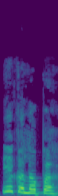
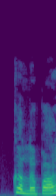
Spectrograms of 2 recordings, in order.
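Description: First: Loud call. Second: Said in the usual way. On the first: Acted. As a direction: call his name out loud across the yard. Calling out to Kallappa. (ಜೋರಾಗಿ ಕೂಗಿ ಕರೆಯುವುದು)

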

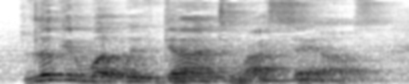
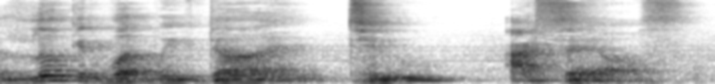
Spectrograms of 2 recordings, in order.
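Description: First: Higher-pitched, insistent preaching; emphatic repeat. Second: Drawn out with pauses between phrases; slow right down, let each part land; slow emphasis. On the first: Preacher presses the congregation on their self-deception, emphatic and raised in pitch. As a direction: drive it home in one higher, unbroken phrase. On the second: Preacher confronts the congregation with their self-deception, slow and weighty. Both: Real, not acted.

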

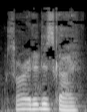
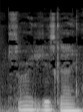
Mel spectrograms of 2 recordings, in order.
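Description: First: Sorry to this guy, louder and higher, stressing this; louder repeat. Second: Said in the usual way. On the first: Real, not acted. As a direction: repeat it with more force on this.

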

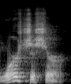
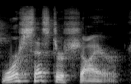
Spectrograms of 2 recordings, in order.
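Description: First: Worcestershire shortened to WURST-uh-shur; attempted short pronunciation. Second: Worcestershire slow and lower, wur-SESS-ter-SHIRE; spelling pronunciation. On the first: Reactor struggling to say the sauce's name, attempted short pronunciation. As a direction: squash Worcestershire into three syllables, WURST-uh-shur. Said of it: "I can't even say it". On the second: Reactor repeating how the word looks, spelling pronunciation. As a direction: read Worcestershire as written, every syllable out, ending like shire. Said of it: "is how it looks". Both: Shown as a demonstration.

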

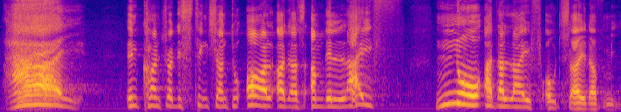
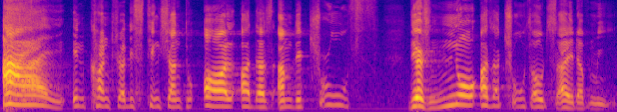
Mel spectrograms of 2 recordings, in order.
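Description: First: I rings out loud, the rest rushed and rising; emphatic I. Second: I punched hard and loud, then the rest builds; emphatic I. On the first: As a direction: stress I, push the phrase quickly to a loud finish. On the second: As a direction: hit the word I hard, like a declaration. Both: Shown as a demonstration. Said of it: "The Greek is emphatic".

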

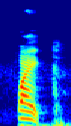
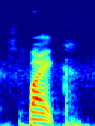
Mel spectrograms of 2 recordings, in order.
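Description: First: Spike with the opening S dropped; slip on Spike. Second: Said in the usual way. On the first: Real, not acted. Gamer fumbling a word about lag, Spike without its S. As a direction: say Spike as "pike", losing the S. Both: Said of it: "That's what I meant to say".

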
